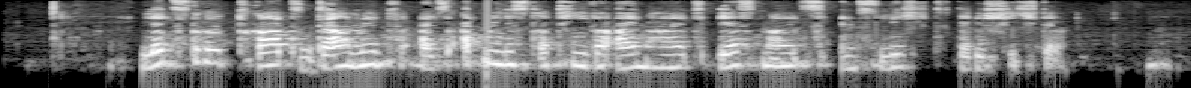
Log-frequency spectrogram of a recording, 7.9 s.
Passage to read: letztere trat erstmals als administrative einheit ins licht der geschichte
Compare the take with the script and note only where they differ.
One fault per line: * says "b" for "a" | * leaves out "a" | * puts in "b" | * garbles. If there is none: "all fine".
* says "damit" for "erstmals"
* puts in "erstmals"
